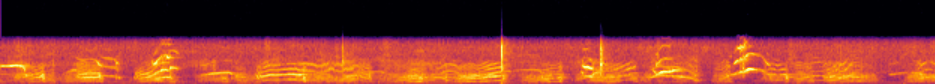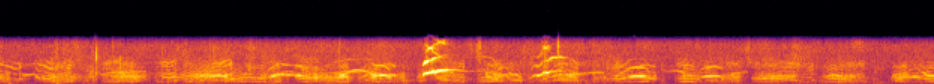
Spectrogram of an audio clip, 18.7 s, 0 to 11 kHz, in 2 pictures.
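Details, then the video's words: Newborn American Staffordshire Terrier puppies on their first day, from a litter of nine (seven females, two males) born to a first-time mother on Christmas Eve 2009; many overlapping high squeaky whimpers and squeals, rising and falling, continuous throughout. "NewBorn Puppies Day 1"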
